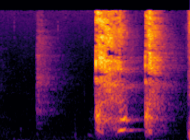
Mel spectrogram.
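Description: coughing

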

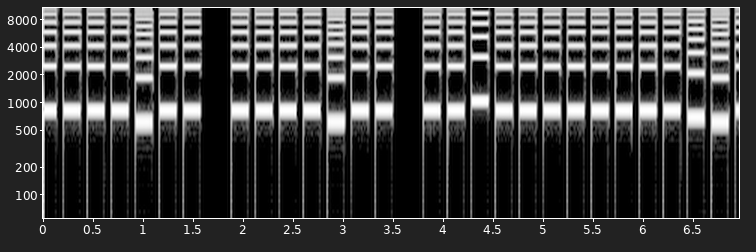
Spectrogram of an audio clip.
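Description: mobile phone ringtone melody

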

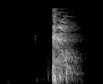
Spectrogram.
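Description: coughing

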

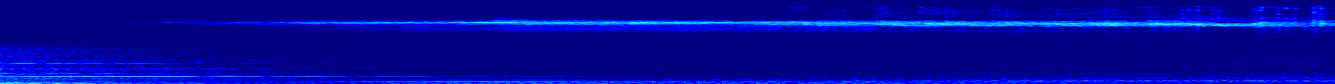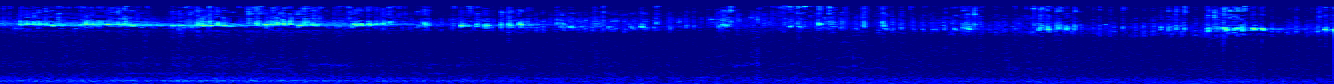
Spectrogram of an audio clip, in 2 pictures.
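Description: chirping crickets

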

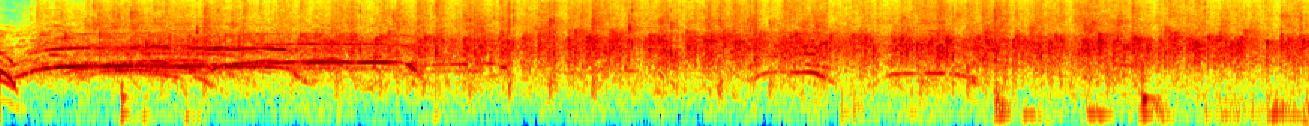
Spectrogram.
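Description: audience applause

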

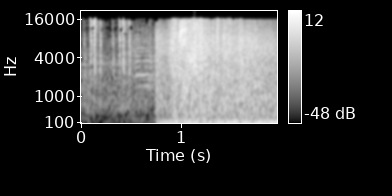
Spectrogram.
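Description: gunshot

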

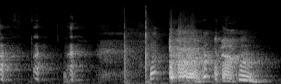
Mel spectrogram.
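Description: coughing

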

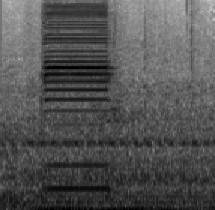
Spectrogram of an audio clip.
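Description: school bus horn honking

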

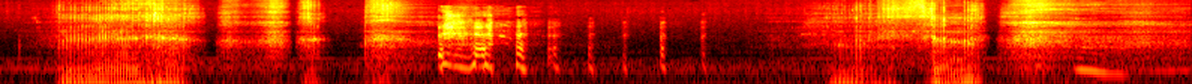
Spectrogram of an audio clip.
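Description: snoring

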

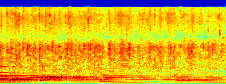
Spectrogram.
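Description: audience clapping hands

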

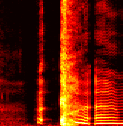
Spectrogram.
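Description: cough into the microphone

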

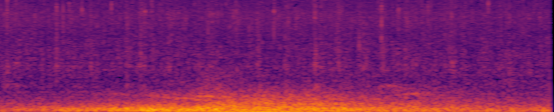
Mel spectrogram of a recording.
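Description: pouring rain with thunder

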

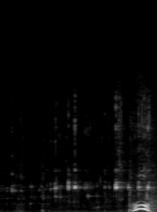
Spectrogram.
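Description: glasses clinking

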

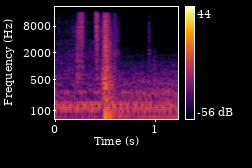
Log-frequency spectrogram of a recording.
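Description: car engine idling

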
